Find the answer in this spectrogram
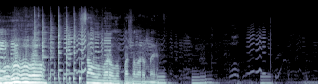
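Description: A live band playing dance music, led by an ornamented, wavering melody line. The music breaks off about three seconds in, leaving only a few faint scattered notes.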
